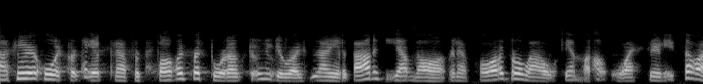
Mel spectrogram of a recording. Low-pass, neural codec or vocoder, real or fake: 7.2 kHz; codec, 16 kHz, 0.5 kbps, FreqCodec, larger model; fake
